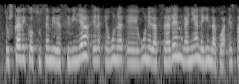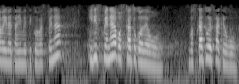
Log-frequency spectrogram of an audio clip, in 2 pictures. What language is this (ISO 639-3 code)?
eus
